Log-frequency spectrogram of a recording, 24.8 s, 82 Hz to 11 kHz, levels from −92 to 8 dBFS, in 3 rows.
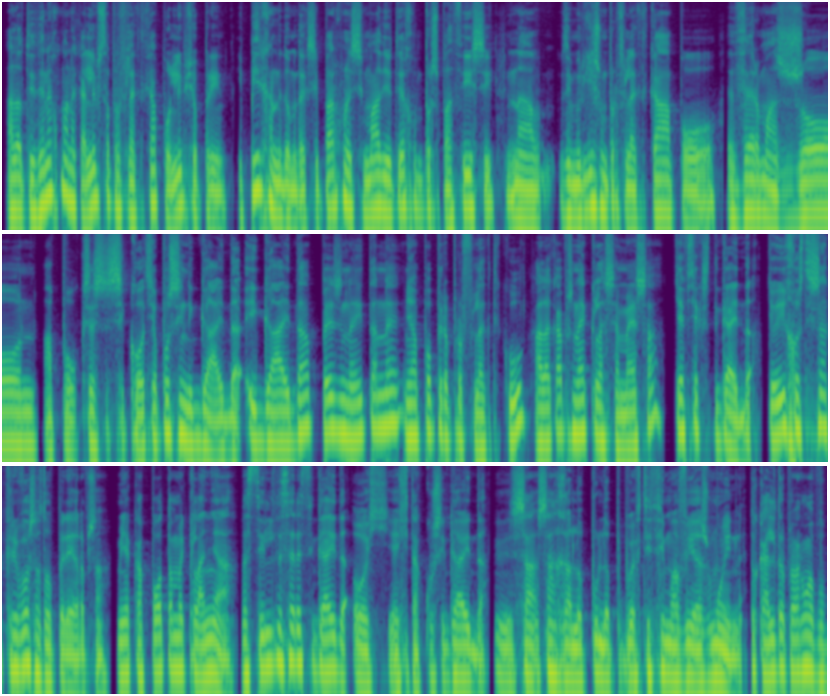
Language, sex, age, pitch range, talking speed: Greek, male, 20-39, 110-135 Hz, 195 wpm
